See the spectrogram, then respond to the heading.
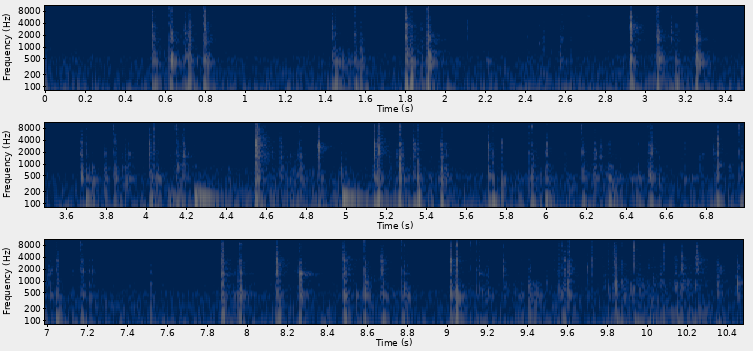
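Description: Fingertips tap and press the keys of a black plastic computer keyboard with a hollow housing, held tilted in front of the microphone. Quick, irregular bursts of short, bright clacks with a hollow low thump beneath them come in clusters and stop dead after each press.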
